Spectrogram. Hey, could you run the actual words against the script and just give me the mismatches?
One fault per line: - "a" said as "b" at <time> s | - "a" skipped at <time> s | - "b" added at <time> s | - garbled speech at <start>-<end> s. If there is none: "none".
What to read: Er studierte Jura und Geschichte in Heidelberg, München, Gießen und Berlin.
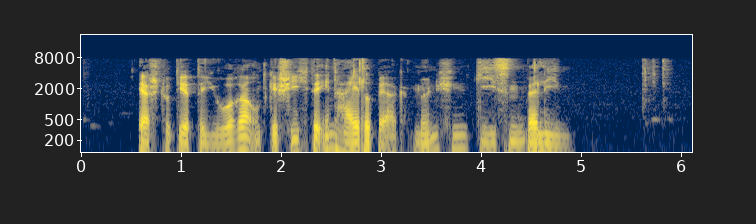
- "und" skipped at 4.5 s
